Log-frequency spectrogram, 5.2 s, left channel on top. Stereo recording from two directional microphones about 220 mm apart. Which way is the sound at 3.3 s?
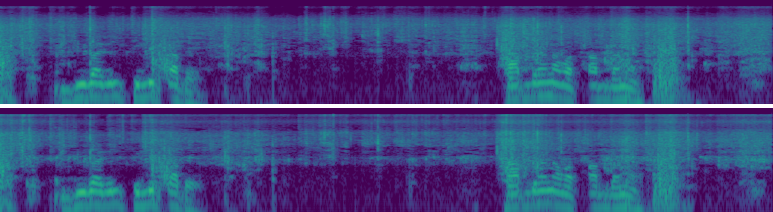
45° right (ahead or behind).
